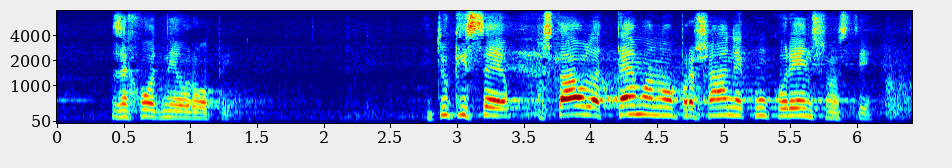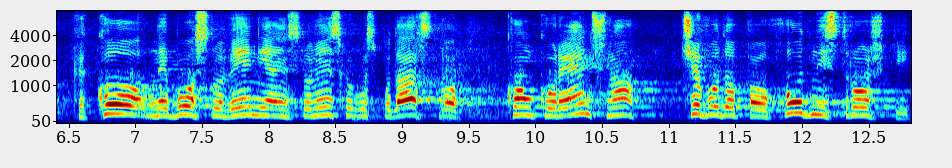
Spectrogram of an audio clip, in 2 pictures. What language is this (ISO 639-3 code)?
slv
